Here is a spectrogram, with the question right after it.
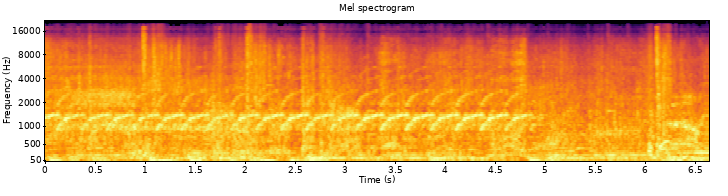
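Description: A car alarm in the zombie survival game Project Zomboid wails in a steady repeating electronic pattern, loud and continuous, layered over dense game ambience.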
